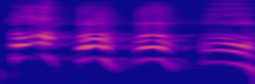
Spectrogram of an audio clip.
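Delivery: high laugh-like sobbing; hammed-up wailing "ha ha"; crying laugh. Clacker crying in front of Shakespeare, high laughing sobs. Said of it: "he's crying and he's like".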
